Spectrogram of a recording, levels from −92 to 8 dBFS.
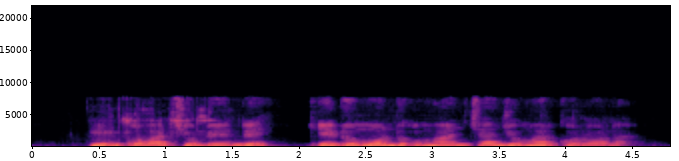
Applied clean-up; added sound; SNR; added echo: neural separator model SepFormer DNS4.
